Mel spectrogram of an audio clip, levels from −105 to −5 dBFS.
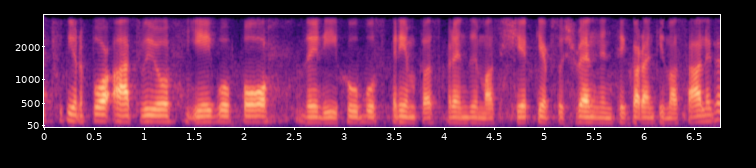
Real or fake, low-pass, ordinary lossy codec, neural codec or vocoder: fake; 3.6 kHz; AAC, 32 kbps; codec, 24 kHz, 0.9 kbps, WavTokenizer, small release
